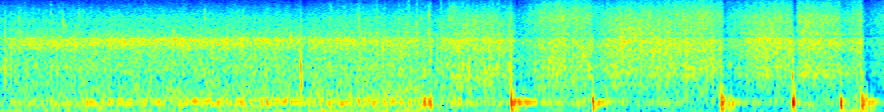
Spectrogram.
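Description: Chopped tomatoes dropped into hot oil in a metal kadai, sizzling at once and holding a steady sizzle. From about halfway through, a metal spatula stirring them clicks and scrapes against the pan several times.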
